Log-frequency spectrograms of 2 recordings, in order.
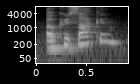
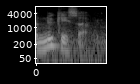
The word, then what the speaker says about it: Nukesaku: Okusaku? No, Nukesaku.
